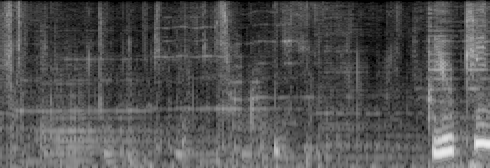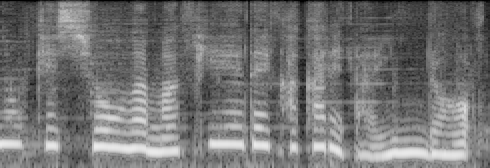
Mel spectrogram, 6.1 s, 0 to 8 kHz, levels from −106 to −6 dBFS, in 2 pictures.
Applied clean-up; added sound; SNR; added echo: neural separator model SepFormer DNS4.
